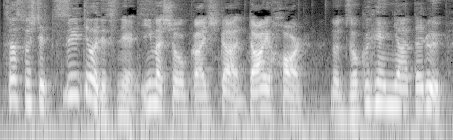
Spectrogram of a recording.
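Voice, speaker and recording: A male film commentator talks casually to viewers, explaining things in a chatty style packed with long, easygoing asides and filler words. His voice sits high, sing-song and fairly bright, over soft background music.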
